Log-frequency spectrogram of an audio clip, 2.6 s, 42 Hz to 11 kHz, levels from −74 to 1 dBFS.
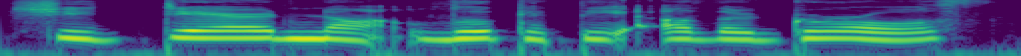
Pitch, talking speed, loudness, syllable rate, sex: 230 Hz, 190 wpm, -16 LUFS, 4.3 syllables/s, female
